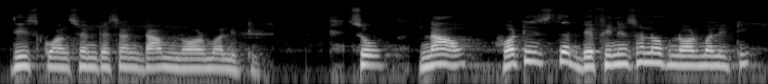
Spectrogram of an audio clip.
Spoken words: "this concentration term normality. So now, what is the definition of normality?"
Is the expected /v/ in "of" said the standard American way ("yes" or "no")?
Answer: no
